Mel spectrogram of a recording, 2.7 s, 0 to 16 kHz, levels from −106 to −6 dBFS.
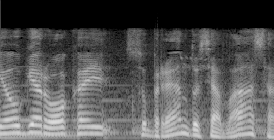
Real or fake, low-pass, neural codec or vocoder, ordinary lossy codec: real; 7.2 kHz; none; AAC, 48 kbps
